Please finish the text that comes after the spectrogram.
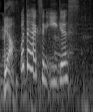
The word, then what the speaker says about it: Aegis: Yeah, any words that are like AE are pronounced E.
